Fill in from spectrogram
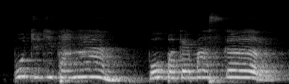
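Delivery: put-on high, drawn-out child's voice; anak menjawab guru. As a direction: imitate pupils piping up to teacher, slowly. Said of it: "anak-anak ada yang menjawab". (suara anak bernada tinggi)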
